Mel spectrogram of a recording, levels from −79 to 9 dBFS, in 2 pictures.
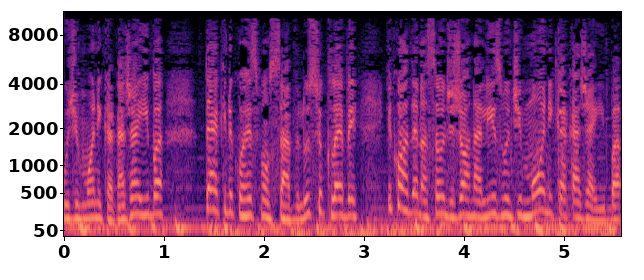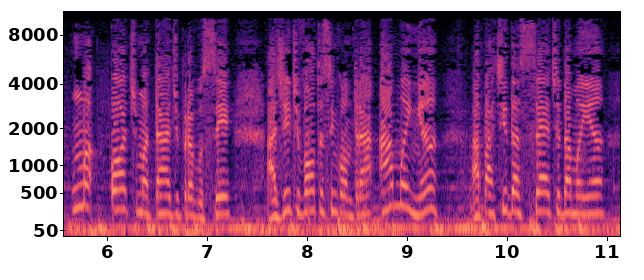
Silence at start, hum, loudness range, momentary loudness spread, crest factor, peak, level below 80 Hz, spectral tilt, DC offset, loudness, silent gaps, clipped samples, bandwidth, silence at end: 0 s; none; 1 LU; 3 LU; 14 dB; 0 dBFS; -22 dBFS; -4.5 dB/octave; under 0.1%; -14 LUFS; none; under 0.1%; 10.5 kHz; 0 s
